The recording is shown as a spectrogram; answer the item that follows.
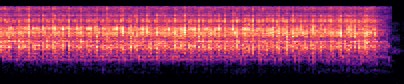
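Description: A product with a rotating motor runs normally, giving a steady, even whir with a fine mechanical buzz for about two and a half seconds before it stops abruptly.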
